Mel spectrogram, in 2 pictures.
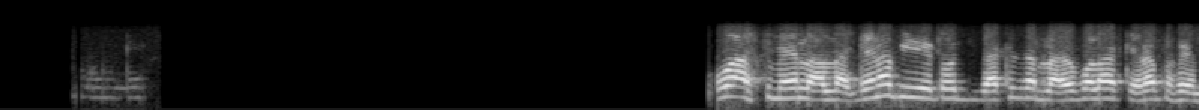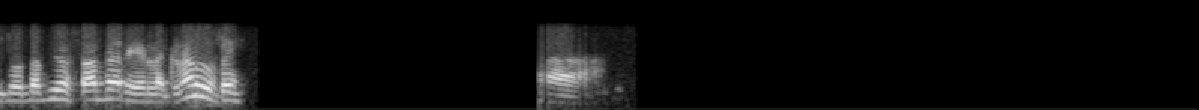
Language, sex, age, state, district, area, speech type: Dogri, male, 30-45, Jammu and Kashmir, Reasi, rural, conversation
